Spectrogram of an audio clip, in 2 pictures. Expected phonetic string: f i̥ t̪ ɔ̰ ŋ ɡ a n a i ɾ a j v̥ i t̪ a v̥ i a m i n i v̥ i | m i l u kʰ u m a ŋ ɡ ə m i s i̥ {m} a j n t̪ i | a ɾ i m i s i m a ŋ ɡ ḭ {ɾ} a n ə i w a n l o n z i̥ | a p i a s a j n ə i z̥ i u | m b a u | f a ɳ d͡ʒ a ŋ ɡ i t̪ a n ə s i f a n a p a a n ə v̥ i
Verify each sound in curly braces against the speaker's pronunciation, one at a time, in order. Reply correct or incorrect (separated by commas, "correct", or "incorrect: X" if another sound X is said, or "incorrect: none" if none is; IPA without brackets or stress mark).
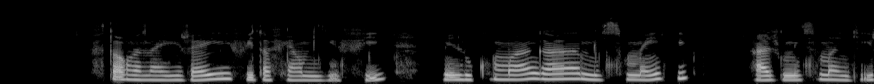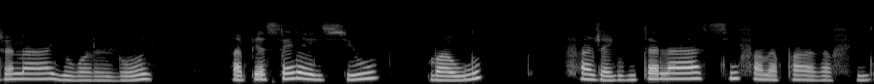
correct, correct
